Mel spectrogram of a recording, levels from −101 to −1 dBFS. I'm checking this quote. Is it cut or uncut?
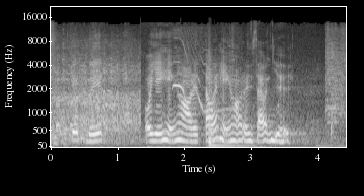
cut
